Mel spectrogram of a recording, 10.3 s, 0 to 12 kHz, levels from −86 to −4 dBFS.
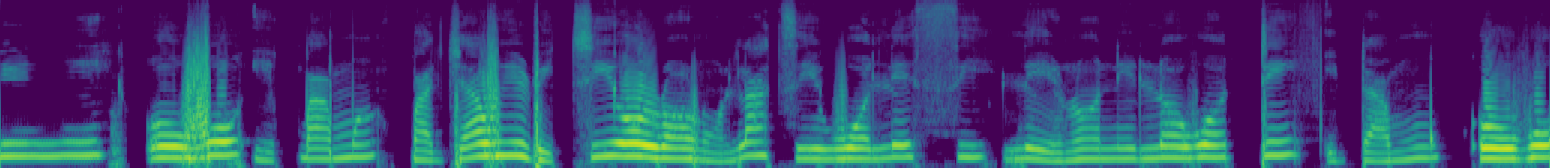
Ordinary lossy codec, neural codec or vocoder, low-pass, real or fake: none; none; none; real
